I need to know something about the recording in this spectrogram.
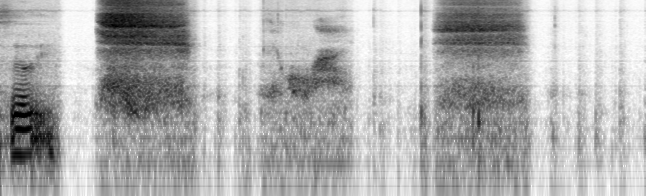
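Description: A little girl laughs close to the microphone.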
